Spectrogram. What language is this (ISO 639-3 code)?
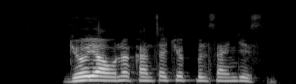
uzb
